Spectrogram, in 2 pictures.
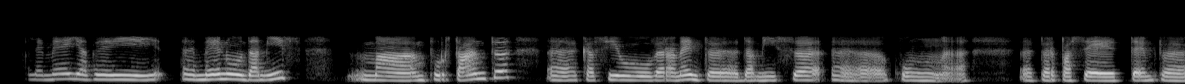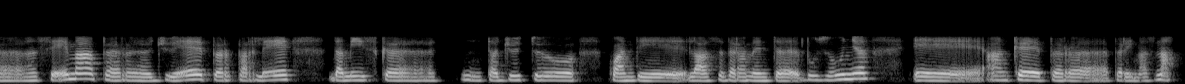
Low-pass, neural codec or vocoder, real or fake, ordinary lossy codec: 3.6 kHz; none; real; none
